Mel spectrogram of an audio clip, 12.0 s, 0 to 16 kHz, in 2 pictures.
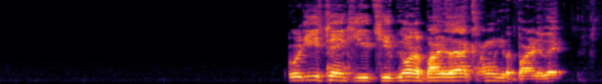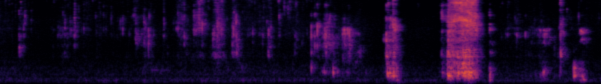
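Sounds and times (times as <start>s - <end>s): person chewing food: 5.6s - 12.0s.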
